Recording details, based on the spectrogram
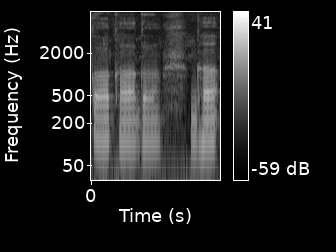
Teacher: इनके उच्चारण में कंठ का स्पर्श होता है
